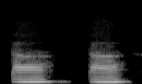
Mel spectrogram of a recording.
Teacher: और दोनों में वाज़ेह फ़र्क यही है कि जब हम ता पढ़ रहे हैं, ता, ता, तो ज़बान का सामने का हिस्सा ऊपर टच हो रहा है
